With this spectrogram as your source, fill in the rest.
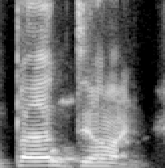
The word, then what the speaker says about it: Bugdon: divorced but that's okay if there's a bug flying around your head and you smack it it's done that's how you pronounce my last name bug done right my first name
